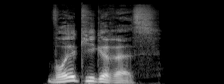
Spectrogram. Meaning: strong/mixed nominative/accusative neuter singular comparative degree of wolkig
- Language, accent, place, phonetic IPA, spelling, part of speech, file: German, Germany, Berlin, [ˈvɔlkɪɡəʁəs], wolkigeres, adjective, De-wolkigeres.ogg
